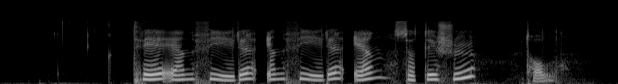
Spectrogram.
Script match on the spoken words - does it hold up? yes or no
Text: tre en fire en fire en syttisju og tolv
yes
